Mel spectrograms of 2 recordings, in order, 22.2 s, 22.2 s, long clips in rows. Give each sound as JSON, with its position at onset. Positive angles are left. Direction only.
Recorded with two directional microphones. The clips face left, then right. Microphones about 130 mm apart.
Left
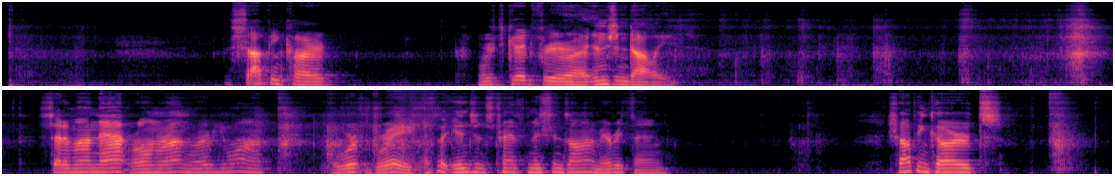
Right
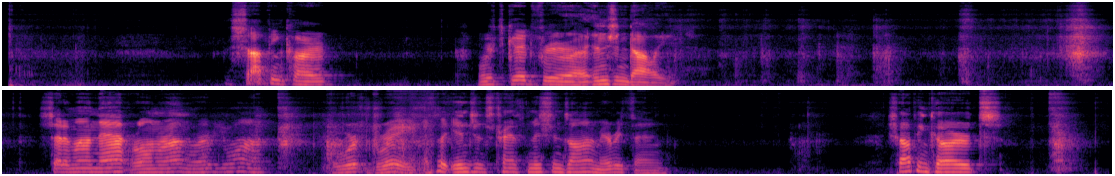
{"t": 2.2, "sound": "speech", "side_deg": -15}
{"t": 4.8, "sound": "speech", "side_deg": -25}
{"t": 11.2, "sound": "speech", "side_deg": -20}
{"t": 14.3, "sound": "speech", "side_deg": -5}
{"t": 19.8, "sound": "speech", "side_deg": 0}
